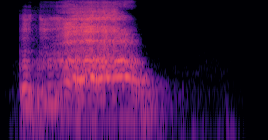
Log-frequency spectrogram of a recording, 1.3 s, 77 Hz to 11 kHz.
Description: sounds / mob / goat / idle8.ogg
